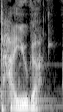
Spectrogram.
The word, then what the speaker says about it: hygge: It's it's spelled H Y G G E, but it's pronounced Hayuga.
